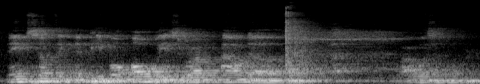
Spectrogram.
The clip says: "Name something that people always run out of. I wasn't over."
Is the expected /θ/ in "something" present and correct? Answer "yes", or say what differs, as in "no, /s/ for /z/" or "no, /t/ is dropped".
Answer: yes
